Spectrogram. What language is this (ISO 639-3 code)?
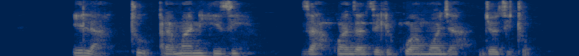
swa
